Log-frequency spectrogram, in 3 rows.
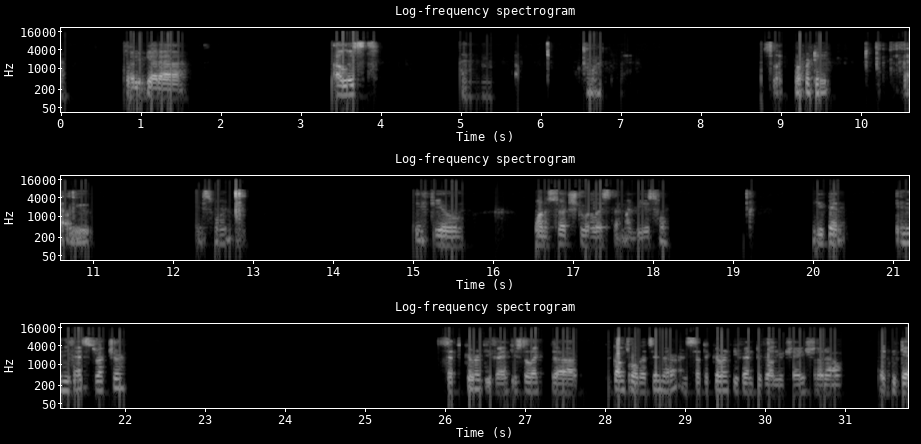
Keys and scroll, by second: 15.4 ctrl+e.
